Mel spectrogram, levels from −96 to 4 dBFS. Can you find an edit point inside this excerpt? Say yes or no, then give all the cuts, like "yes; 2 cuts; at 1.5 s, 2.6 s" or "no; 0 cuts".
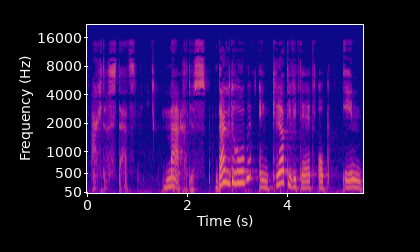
yes; 2 cuts; at 2.5 s, 4.6 s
